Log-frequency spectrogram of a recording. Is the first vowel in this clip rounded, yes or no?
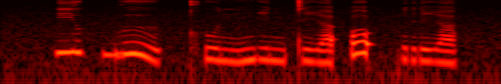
no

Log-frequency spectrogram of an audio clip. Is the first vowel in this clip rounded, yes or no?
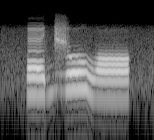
no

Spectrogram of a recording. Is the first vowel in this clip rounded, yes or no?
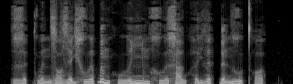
no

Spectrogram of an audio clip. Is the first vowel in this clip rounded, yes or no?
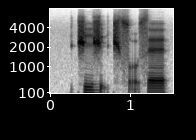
no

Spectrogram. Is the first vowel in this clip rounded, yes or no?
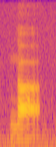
no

